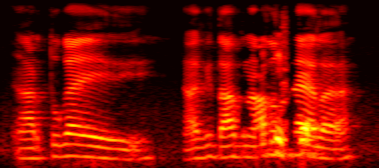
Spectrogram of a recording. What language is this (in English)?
Marathi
